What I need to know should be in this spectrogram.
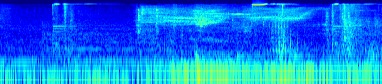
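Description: Heavy sliding doors hiss open.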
